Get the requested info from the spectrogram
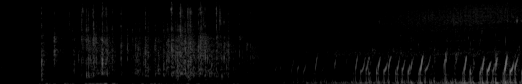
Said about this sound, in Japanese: ささ、入浴剤入れちゃいますよ。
